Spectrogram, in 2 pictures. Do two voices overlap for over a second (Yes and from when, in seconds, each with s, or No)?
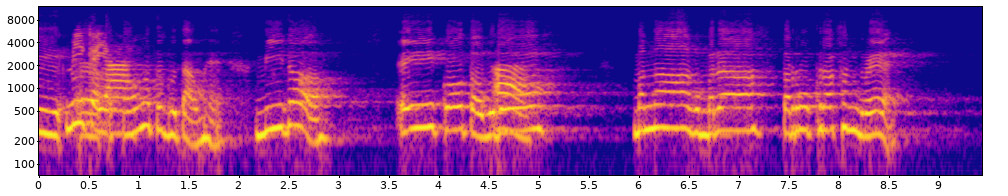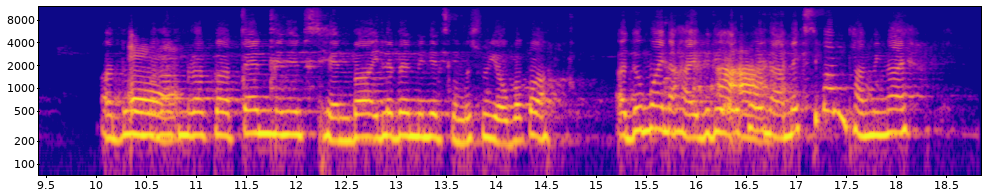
No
